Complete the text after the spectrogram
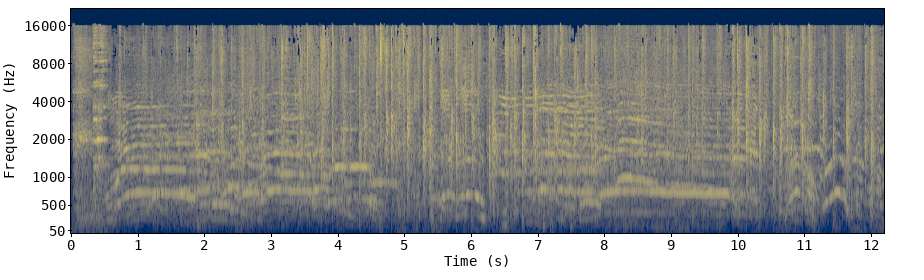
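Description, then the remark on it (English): A crowd claps and cheers steadily for about twelve seconds as a performer is introduced for a routine. Dense, rapid applause mixes with rising whoops and shouts, loud and unbroken throughout. “We've had a good time, and now, without further ado, let's hear it for”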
